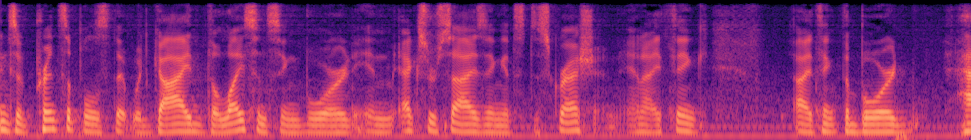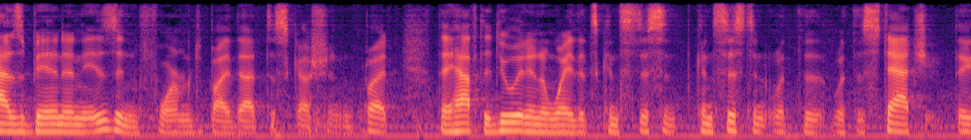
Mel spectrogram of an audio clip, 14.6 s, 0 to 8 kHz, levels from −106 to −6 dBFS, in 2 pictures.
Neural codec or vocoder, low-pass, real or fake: autoencoder, 48 kHz, 128 numbers a frame, DAC-VAE, trained on Japanese speech; 7.2 kHz; fake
